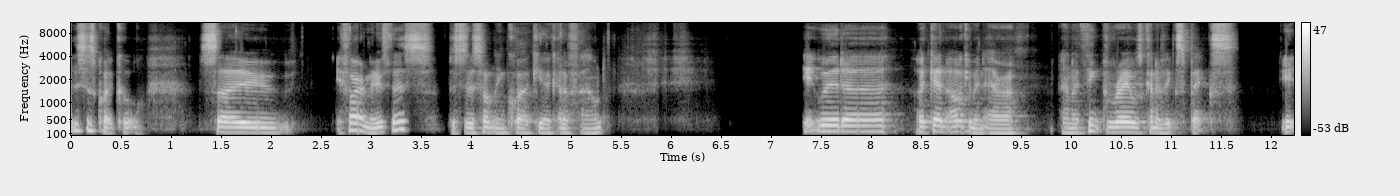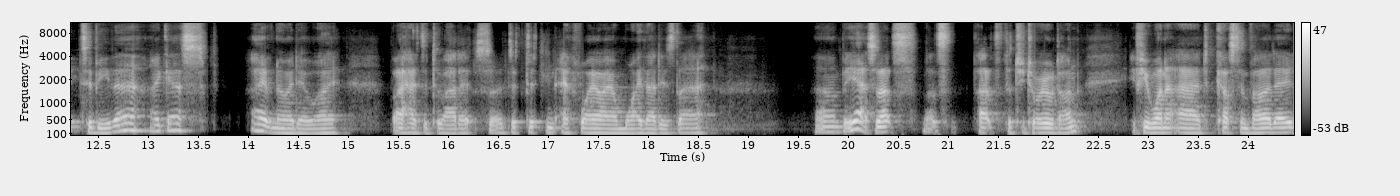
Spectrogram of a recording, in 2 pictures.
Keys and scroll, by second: 2.9 super+s, 3.8 super+Tab, 4.9 Up, 5.2 Return, 15.5 super+Tab, 16.8 super+s.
